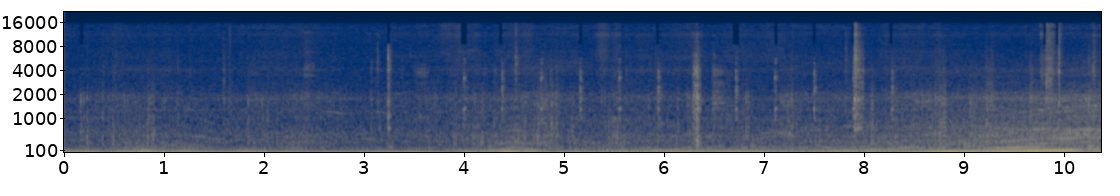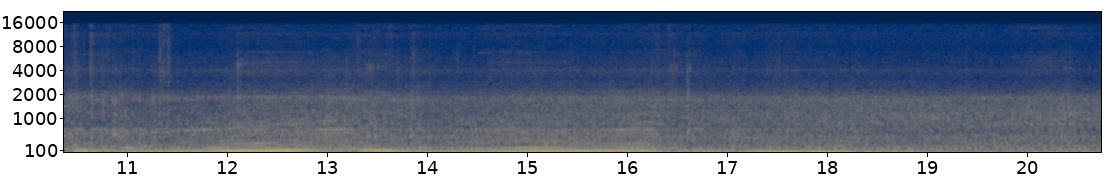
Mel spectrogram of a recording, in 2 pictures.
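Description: Opel GT's turbocharged four-cylinder engine heard from inside the cabin while driving. About halfway through, the engine note rises as the car accelerates, then drops at a gear change and runs on steadily over road noise.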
